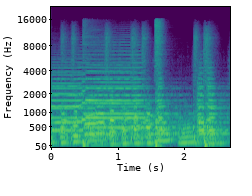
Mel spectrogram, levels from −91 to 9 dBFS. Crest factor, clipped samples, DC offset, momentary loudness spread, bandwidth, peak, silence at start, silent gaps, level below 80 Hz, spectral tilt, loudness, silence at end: 12 dB; under 0.1%; under 0.1%; 5 LU; 16.5 kHz; 0 dBFS; 0 s; none; -30 dBFS; -5.5 dB/octave; -13 LUFS; 0 s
